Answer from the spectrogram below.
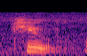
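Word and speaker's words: Kaeu: But it's K-A-E-U, K-A-E-U. And Q? Q, okay.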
